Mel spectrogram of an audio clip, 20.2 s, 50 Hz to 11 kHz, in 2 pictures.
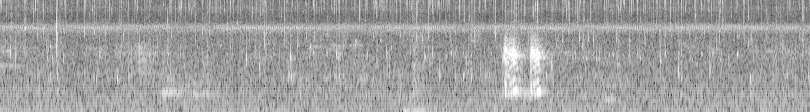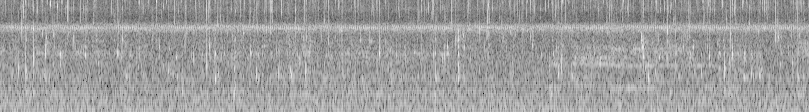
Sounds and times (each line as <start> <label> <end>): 6.2 Frog calls 7.0
6.3 Chicken sounds 6.8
